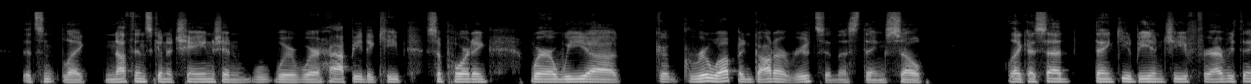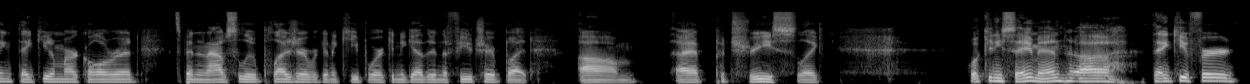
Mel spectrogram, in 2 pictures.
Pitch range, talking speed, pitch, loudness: 110-130 Hz, 165 wpm, 120 Hz, -22 LUFS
